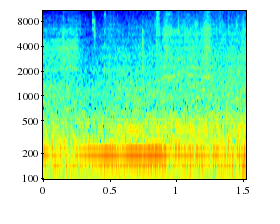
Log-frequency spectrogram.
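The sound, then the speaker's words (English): A car engine hums steadily while driving around a corner, a low droning tone with a constant rumble and no voices over it. “We pull over around the corner and Warren cuts the engine for a few minutes.”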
